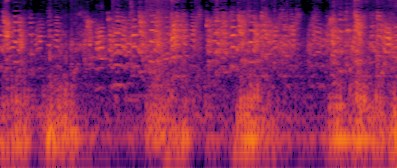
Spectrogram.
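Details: Captive zebra finch colony calling together: dense overlapping nasal, harmonic chirps and beeps run continuously, with a low rumbling hum or wing noise underneath throughout.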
